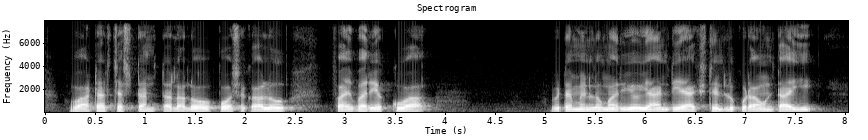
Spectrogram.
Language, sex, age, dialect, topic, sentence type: Telugu, female, 18-24, Southern, agriculture, statement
